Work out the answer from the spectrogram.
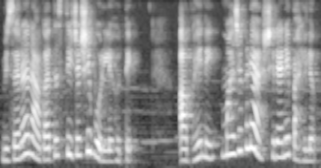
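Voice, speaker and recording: A woman's voice: high voice, animated, fairly quick, a little mellow, soft background music. A woman telling a dramatic story in the first person, with emotional scripted narration and a Marathi accent.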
